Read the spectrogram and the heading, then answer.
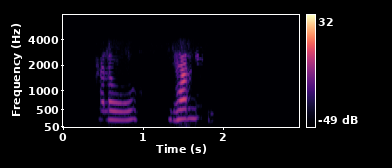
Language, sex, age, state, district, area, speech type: Santali, female, 30-45, Jharkhand, Pakur, rural, conversation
